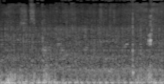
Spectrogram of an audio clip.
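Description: Wind buffeting the microphone as a steady, uneven low rumble, with faint voices underneath.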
